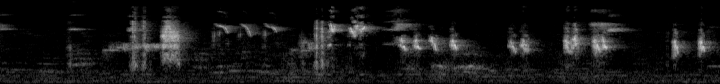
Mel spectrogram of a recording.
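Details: Morning song of a female greater green leafbird, used to stir a male into breeding condition; loud chattering bursts and whistled notes come in quick separate phrases, mostly high-pitched, with a faint low hum behind.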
